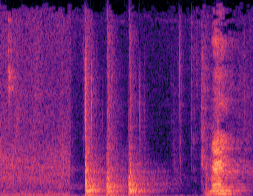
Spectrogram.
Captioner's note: knocking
